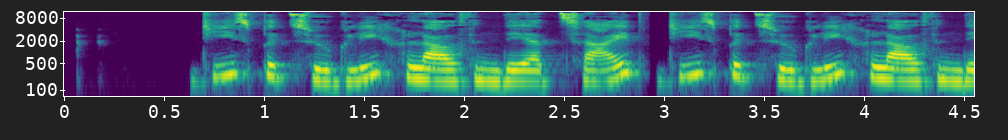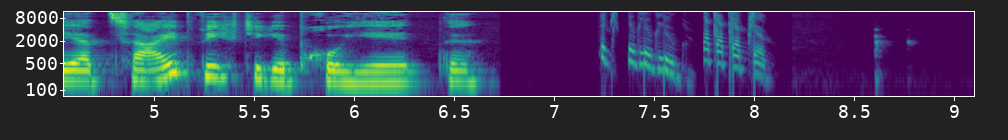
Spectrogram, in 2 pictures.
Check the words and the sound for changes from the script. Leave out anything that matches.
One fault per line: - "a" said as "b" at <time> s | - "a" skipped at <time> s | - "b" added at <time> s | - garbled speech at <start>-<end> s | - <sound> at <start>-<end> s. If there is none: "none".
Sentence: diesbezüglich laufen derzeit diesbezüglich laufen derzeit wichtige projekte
- chirp at 7.2-8.2 s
